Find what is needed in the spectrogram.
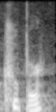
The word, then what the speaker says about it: Cowper: It's actually spelled Cowper, but it's pronounced Cooper.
